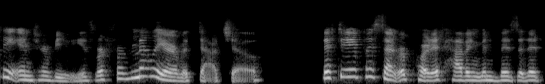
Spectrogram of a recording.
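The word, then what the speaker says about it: dab tsog: When asked about common nightmares, men and women described a figure called Da Cho. Luckily, they told me how to pronounce that one because it does not look like that. It looks like Dab Tasog.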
